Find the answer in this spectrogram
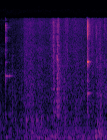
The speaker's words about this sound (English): He takes a bottle of beer from the fridge and opens it.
